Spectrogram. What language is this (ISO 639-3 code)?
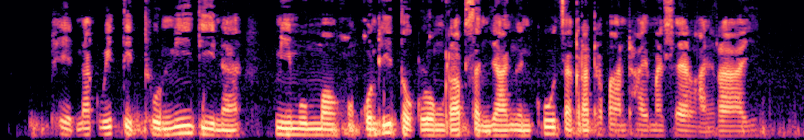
tha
